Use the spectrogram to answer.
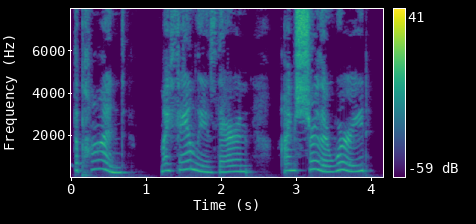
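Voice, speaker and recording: A woman voicing a small lost duckling, pleading and squeaky. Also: a little slow.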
